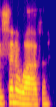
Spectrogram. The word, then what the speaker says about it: Sinawav: Their word for the creator is Sinawav, and they don't usually pronounce the I. It's silent or very just kind of breathed incidentally, Sinawav.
